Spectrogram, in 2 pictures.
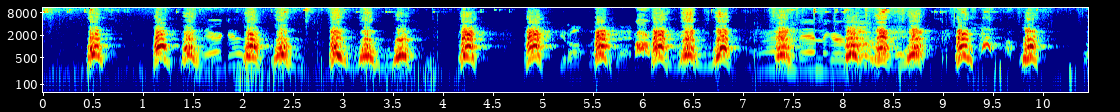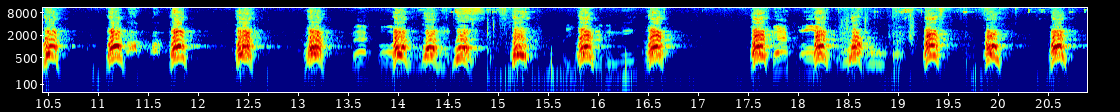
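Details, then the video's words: Nuisance barking from dogs at a neighbouring property around midday: a long, almost continuous run of sharp barks, several per second at times, with brief spells of a person talking mixed in. "Barking dogs"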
